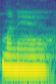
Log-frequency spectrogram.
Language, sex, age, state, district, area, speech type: Santali, female, 30-45, West Bengal, Paschim Bardhaman, rural, spontaneous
